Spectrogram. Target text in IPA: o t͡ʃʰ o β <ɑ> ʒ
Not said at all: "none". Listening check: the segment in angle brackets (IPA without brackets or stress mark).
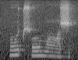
ɑ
